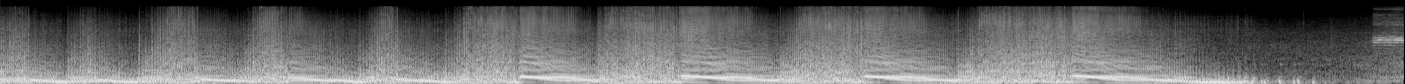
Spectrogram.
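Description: Kawasaki Ninja 300 parallel-twin with an Akrapovič aftermarket exhaust, revved with repeated throttle blips about once a second, the pitch rising and falling each time. The revving drops away near the end.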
